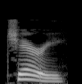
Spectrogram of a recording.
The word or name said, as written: cherree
